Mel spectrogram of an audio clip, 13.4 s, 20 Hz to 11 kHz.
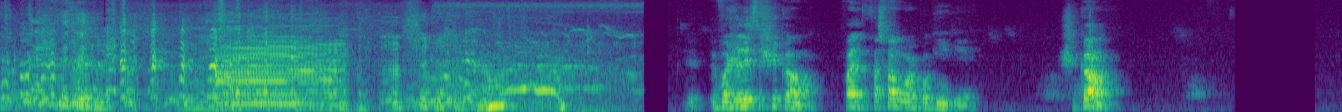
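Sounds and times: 
murmuring voices in a noisy room: 0.0s - 6.0s
snickering laughter: 0.0s - 6.0s
speech: 0.6s - 1.3s, 7.2s - 9.8s, 10.6s - 11.2s
cow mooing: 1.8s - 3.6s.

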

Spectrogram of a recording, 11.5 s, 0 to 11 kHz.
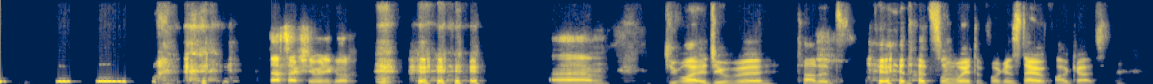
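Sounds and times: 
person imitating a pigeon cooing with their voice: 0.0s - 1.4s
speech: 1.8s - 4.9s, 5.5s - 11.3s.

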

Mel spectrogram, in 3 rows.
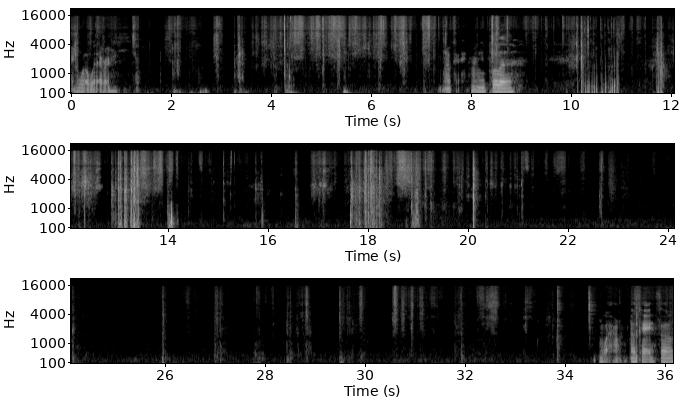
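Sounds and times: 
deck of oracle cards being shuffled: 0.0s - 7.5s, 8.3s - 21.2s, 27.8s - 34.0s
speech: 0.1s - 2.2s, 7.5s - 9.0s, 35.5s - 36.1s.

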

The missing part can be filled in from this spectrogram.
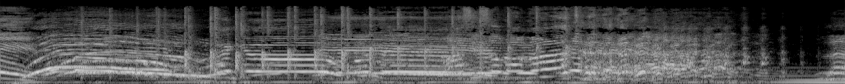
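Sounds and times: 
band members shouting and whooping: 0.0s - 2.1s, 2.9s - 6.0s
laughter: 5.4s - 8.3s.

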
